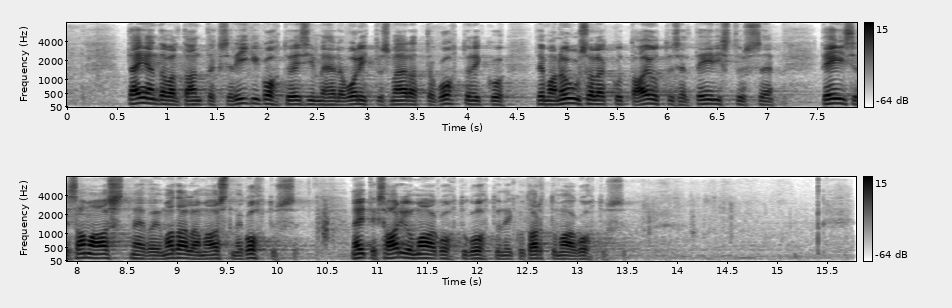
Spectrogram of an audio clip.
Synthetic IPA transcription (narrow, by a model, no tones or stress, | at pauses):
t̪æje̞nd̪ɑvɑlt̪ːˑɑnt̪ːˑɑkse̞ɾiːɡ̥iko̞ht̪ue̞sʲime̞ɦe̞le̞vo̞lʲit̪ːˑusmæːɾɑt̪ːˑɑko̞ht̪unikːˑut̪e̞mɑnɤwso̞le̞kːˑut̪ːˑɑjut̪ːˑis̬e̞lt̪e̞ːnist̪usːe̞ | t̪e̞jse̞sɑmɑɑst̪me̞vɤjmɑd̪̥ɑlɑmɑɑst̪me̞ko̞ht̪usːenæjt̪ˑːe̞ksɑɾjumɑːko̞ht̪uko̞ht̪unikːˑut̪ɑrt̪ːˑumɑːko̞ht̪usːe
